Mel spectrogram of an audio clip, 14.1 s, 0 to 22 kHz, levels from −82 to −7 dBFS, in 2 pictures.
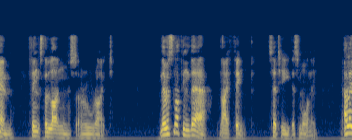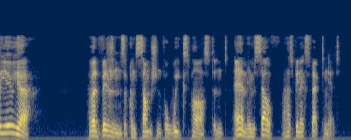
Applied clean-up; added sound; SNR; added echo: none; none; none; none.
